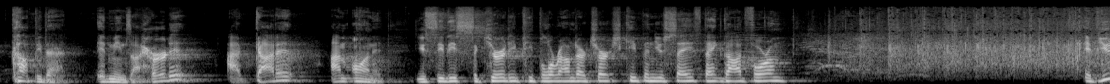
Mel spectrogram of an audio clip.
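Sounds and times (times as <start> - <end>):
speech: 0.2 - 8.0, 10.8 - 11.1
audience applause: 8.0 - 11.1.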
